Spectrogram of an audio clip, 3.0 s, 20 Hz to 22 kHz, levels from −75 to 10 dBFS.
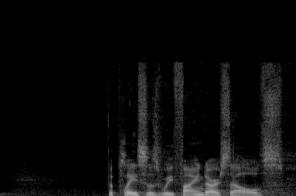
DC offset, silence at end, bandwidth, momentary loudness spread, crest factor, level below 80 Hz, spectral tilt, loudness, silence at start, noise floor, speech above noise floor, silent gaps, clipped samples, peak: under 0.1%; 0.15 s; 15.5 kHz; 8 LU; 20 dB; -66 dBFS; -5 dB/octave; -27 LUFS; 1.1 s; -65 dBFS; 39 dB; none; under 0.1%; -10 dBFS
